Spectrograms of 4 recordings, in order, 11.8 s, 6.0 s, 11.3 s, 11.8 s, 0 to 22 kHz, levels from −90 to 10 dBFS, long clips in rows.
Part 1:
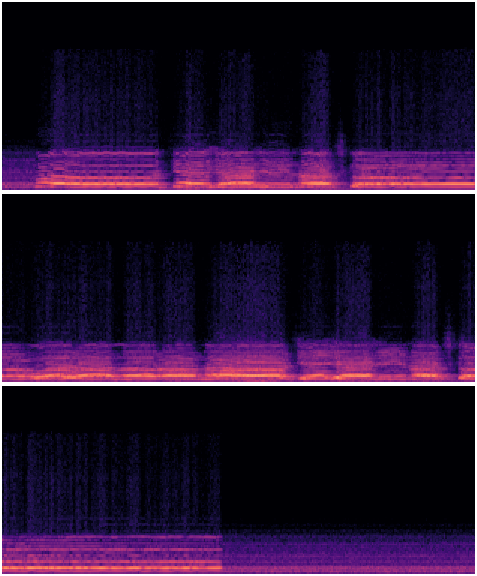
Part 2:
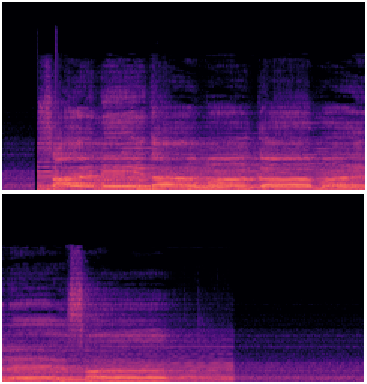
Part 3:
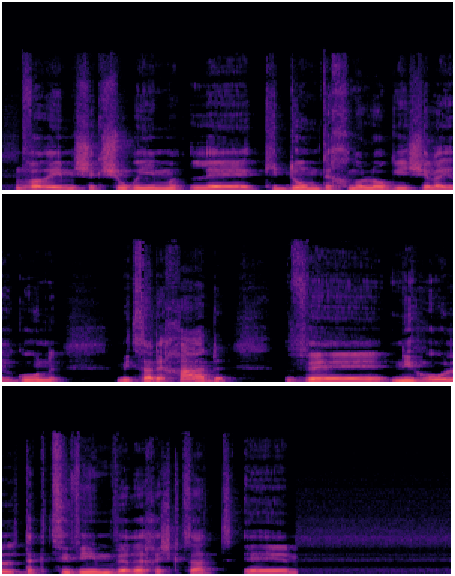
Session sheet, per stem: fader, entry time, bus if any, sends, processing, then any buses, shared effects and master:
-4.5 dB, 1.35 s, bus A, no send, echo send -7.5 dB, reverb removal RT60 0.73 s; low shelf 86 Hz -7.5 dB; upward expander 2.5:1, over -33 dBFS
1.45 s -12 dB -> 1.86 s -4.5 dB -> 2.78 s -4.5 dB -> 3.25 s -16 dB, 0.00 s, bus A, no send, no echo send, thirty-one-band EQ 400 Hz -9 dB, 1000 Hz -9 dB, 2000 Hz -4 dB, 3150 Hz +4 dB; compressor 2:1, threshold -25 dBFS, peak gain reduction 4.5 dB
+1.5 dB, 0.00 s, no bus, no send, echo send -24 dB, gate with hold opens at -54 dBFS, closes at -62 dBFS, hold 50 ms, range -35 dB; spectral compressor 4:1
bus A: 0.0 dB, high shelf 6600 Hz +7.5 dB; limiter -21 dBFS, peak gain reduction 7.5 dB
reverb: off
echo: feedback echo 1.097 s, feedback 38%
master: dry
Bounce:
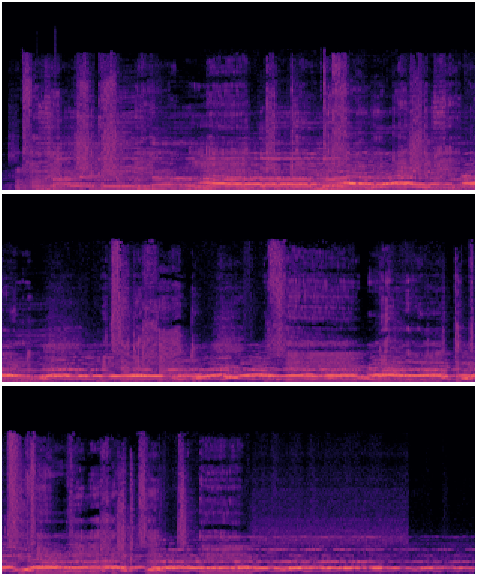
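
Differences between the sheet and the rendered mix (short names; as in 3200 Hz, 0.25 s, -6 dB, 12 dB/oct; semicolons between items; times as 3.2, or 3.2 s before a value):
stem 1: missing upward expander 2.5:1, over -33 dBFS; stem 3 +1.5 dB -> -7.5 dB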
